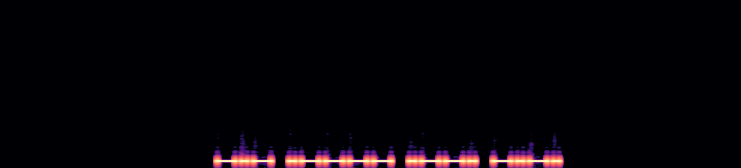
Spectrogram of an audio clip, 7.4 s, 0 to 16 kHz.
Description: Morse code, heard as a keyed tone, about 20 wpm, 700 Hz. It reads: K1PC
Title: USA Call Signs - 4 Characters - 20wpm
